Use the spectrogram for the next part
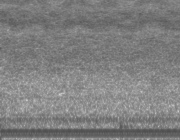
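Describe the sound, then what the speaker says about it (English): Cooking oil spray hissing steadily from an aerosol can onto a focaccia baking pan, a close continuous broadband spray lasting the whole moment. "I always spray and I oil."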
